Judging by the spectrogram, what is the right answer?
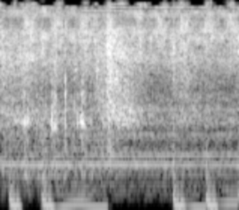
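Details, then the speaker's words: Corded clipper after fitting a new ceramic blade and checking blade height: even motor buzz stays steady when tilted side to side and up and down, with no rattling noise; running smooth and healthy. "tinggal kita tes nyalain bunyinya halus nggak ada tanda-tanda bunyi berisik"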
